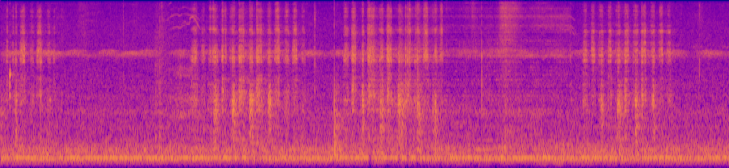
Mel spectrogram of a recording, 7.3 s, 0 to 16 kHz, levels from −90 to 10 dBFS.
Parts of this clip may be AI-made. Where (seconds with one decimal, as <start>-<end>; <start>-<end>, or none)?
3.7-5.7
